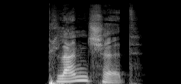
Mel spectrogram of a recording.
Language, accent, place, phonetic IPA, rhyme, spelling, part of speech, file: German, Germany, Berlin, [ˈplanʃət], -anʃət, planschet, verb, De-planschet.ogg
- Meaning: second-person plural subjunctive I of planschen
